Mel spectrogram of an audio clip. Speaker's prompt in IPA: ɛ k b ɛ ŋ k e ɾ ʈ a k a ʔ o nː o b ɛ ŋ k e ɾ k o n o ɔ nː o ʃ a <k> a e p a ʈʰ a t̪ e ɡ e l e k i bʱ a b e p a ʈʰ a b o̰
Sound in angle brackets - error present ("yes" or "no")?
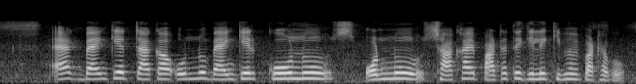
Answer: yes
